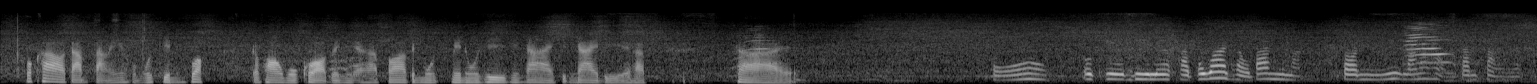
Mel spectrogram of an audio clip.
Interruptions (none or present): none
